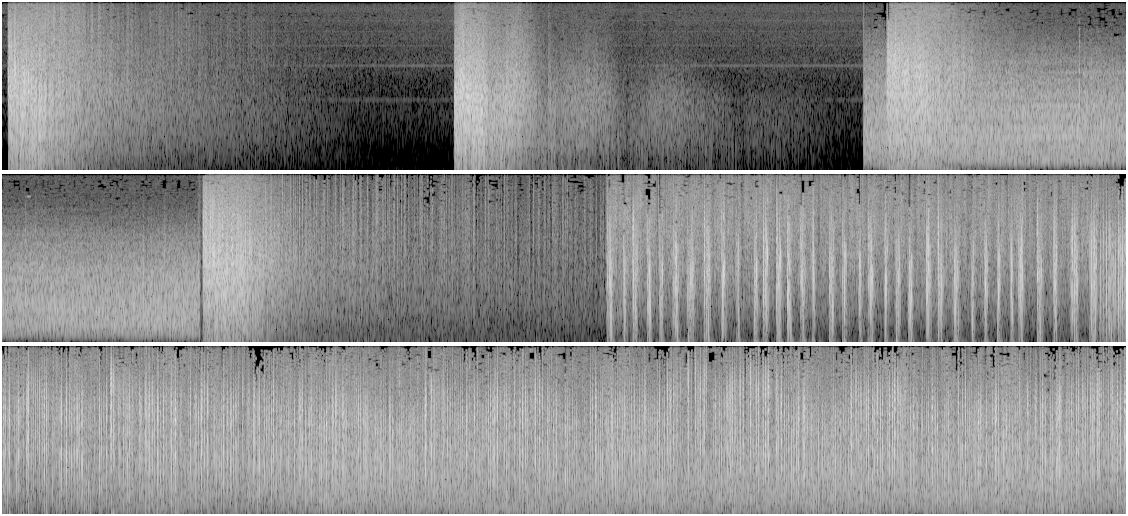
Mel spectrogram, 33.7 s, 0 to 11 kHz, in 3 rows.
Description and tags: A reel made with the Shared System and Moog Mother 32, recorded with the Morphagene. It contains 4 sounds with splice markers. Enjoy!
Space, MG, Morphagene, Make, Reel, Machines, Mechanical, Noise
